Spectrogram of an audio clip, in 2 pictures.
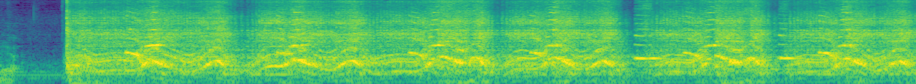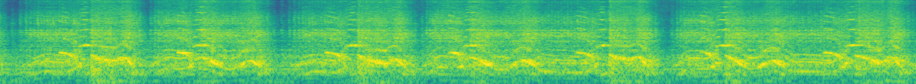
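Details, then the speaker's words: Dodge Monaco barn find sitting for decades, very low compression, cylinders blown out with air: slow, laboured cranking in heavy pulses about every half second with odd catches of firing. Owners suspect stuck rings and seized bearings giving heavy resistance. "we do think that maybe there's some piled up or ceased bearings in there it's really given a lot of resistance"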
